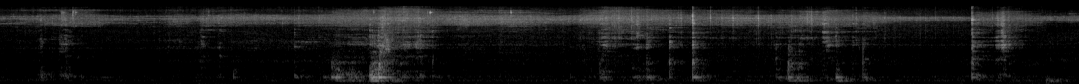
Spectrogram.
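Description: Halved tomatoes sizzling steadily on a hot flat pan as they are turned over. Short scrapes and clicks of a utensil against the pan come again and again while the pieces are flipped.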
